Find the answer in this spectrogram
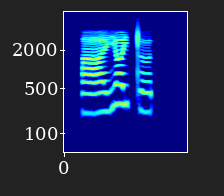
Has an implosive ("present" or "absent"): absent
